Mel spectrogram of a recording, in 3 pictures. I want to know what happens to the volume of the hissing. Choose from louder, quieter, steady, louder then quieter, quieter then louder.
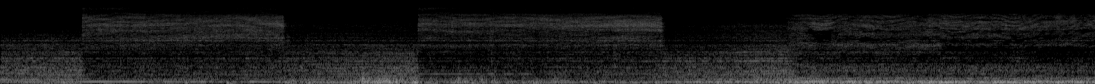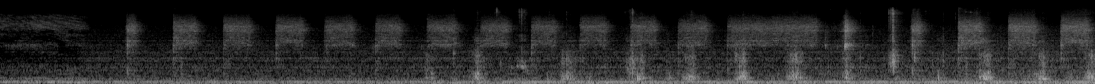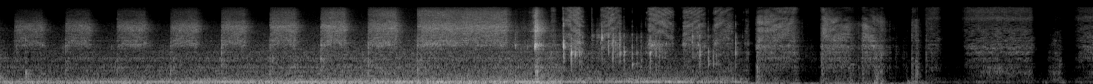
louder.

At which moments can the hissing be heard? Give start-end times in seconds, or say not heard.
0.0-32.7.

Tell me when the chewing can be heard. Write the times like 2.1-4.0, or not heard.
15.2-22.4.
